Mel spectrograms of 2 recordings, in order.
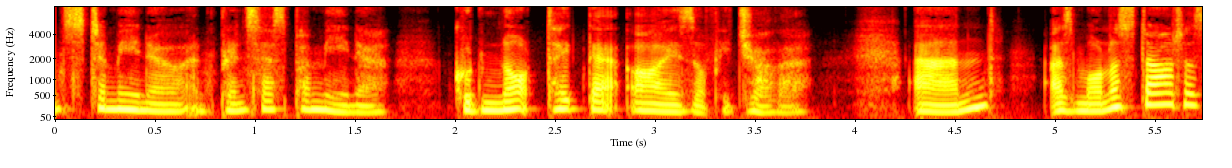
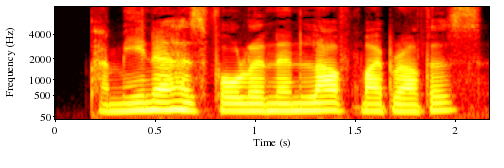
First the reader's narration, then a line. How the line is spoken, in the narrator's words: Sarastro said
